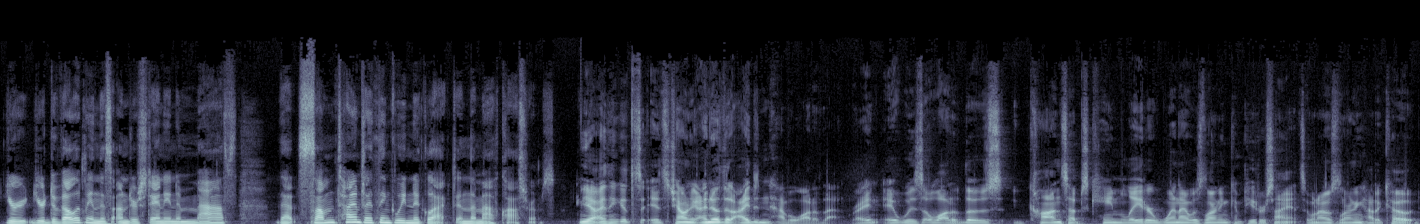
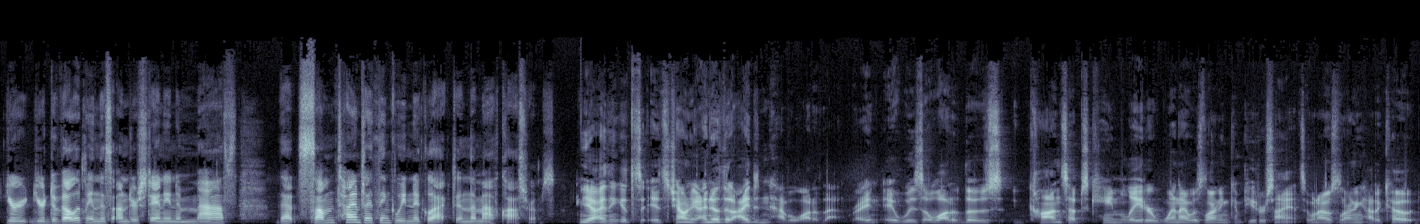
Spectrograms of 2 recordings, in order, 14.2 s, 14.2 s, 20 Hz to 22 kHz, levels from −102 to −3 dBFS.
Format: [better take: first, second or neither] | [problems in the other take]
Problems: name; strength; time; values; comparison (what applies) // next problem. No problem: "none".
first | thin; very; fading below 950 Hz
